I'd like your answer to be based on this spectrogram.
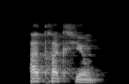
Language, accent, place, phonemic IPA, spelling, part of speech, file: French, France, Lyon, /a.tʁak.sjɔ̃/, attraction, noun, LL-Q150 (fra)-attraction.wav
- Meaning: attraction (all senses)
